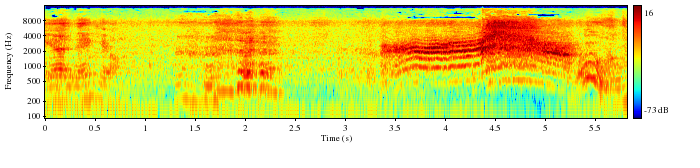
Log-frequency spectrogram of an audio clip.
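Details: An angry domestic cat at the vet during an examination, yowling and screaming; a long wavering howl swells loudly and rises in pitch near the end, with a person talking in the background.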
